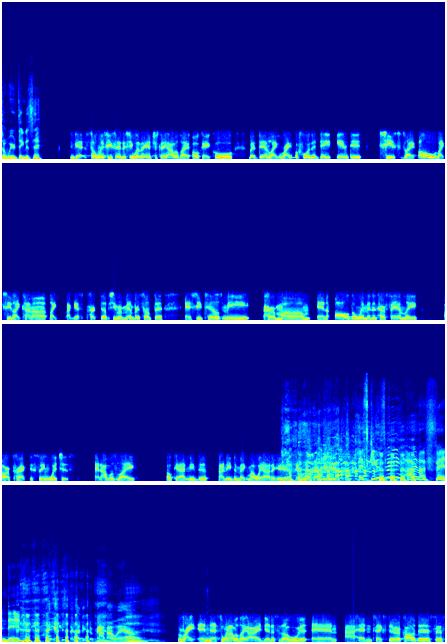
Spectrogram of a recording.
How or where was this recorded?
phone line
